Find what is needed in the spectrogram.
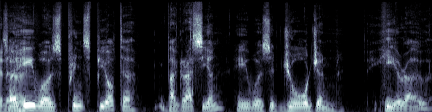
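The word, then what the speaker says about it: Bagration: Ukraine and in Belarus and they all said vagracion really yeah and I said is that how you pronounce it and they were absolutely convinced yes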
